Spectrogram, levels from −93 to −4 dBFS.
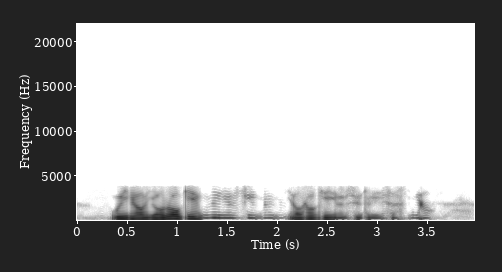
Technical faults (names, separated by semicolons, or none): Codec 2 vocoder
